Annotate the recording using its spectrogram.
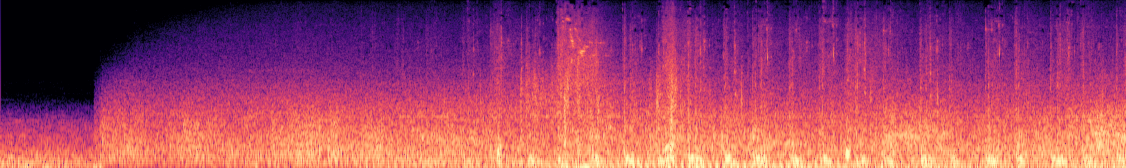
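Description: Footsteps run quickly over a hard floor.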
